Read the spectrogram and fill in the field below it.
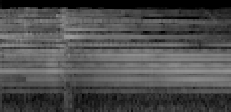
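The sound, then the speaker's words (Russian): Church bells ring out with a bright, sustained metallic tone; a fresh strike lands early and its shimmering overtones hang on and keep resonating steadily, with no voices present. “А колокола наши звонят.”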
